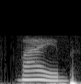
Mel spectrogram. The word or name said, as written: vibe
